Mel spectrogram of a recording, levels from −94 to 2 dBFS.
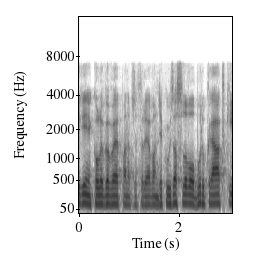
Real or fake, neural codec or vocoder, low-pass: fake; codec, 16 kHz, 1 kbps, X-Codec, HuBERT features, trained on LibriSpeech; 7.2 kHz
